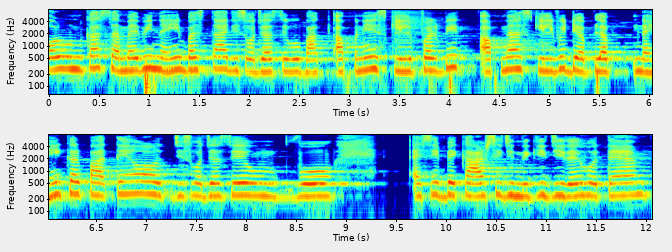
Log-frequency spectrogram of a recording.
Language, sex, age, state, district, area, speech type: Hindi, female, 18-30, Uttar Pradesh, Varanasi, urban, spontaneous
